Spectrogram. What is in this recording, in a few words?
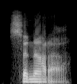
"sonata", American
